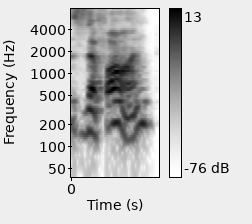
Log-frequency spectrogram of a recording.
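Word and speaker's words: צפן: The primitive root word removes that vav and is still pronounced Zephon.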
